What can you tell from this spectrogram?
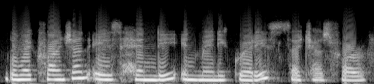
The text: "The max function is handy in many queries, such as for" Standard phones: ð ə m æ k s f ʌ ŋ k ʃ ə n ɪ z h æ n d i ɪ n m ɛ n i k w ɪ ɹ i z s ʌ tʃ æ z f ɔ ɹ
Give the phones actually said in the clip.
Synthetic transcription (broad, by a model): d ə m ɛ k f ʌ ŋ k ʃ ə n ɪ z h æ n d i ɪ n m ɛ n i k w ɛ ɹ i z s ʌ tʃ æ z f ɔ ɹ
